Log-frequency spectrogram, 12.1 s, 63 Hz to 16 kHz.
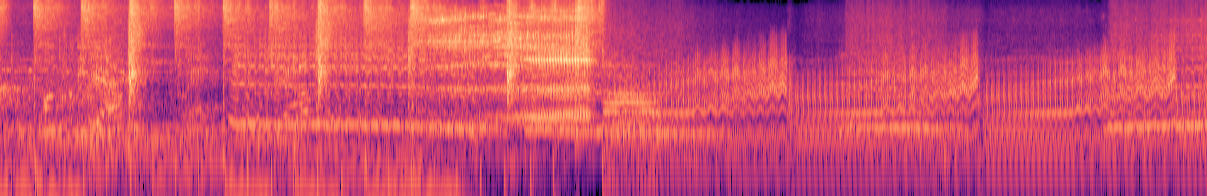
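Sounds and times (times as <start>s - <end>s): distorted guitar: 0.0s - 12.0s
low distorted drone: 0.0s - 12.0s.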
